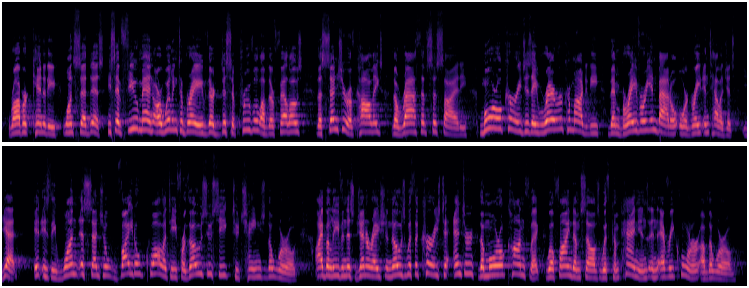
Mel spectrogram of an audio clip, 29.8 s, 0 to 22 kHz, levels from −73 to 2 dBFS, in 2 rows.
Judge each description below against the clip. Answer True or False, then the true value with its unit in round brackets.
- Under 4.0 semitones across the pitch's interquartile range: False (4.3 semitones)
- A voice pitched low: False (220 Hz)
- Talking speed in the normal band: True (160 wpm)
